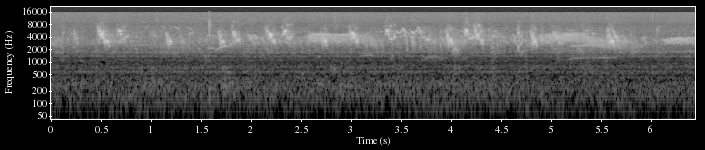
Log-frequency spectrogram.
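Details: European greenfinch in spring song during the breeding season. High twittering trills and chirps alternate with several drawn-out, buzzy, wheezing notes of about half a second, the last one near the end. A soft hiss runs underneath.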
